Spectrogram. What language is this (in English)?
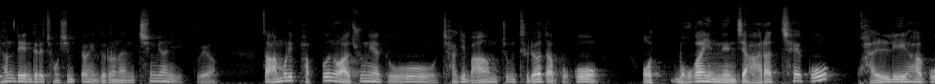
Korean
